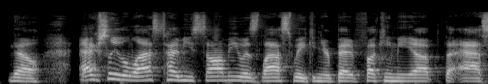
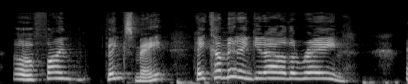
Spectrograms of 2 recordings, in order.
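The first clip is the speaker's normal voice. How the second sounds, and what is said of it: Put-on British accent. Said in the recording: “It's definitely English ... Should we be doing British accents here?”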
